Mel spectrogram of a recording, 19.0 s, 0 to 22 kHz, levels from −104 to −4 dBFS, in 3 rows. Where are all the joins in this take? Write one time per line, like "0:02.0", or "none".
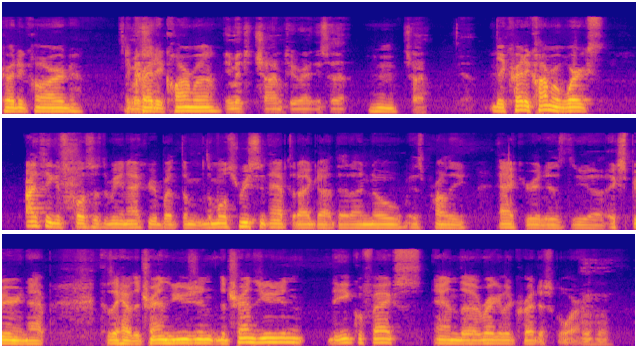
none

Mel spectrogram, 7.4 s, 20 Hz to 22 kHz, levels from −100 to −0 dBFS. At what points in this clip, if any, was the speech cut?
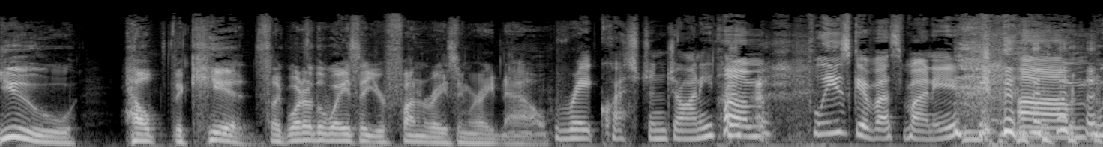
0:04.8

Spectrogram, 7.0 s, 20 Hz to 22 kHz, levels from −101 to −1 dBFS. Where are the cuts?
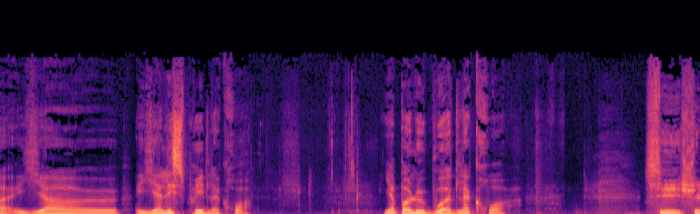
none

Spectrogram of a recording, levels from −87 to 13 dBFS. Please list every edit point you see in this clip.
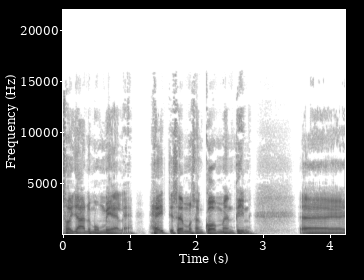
none

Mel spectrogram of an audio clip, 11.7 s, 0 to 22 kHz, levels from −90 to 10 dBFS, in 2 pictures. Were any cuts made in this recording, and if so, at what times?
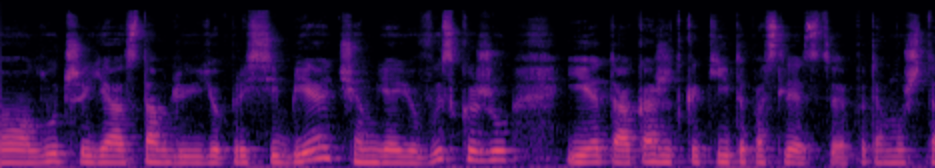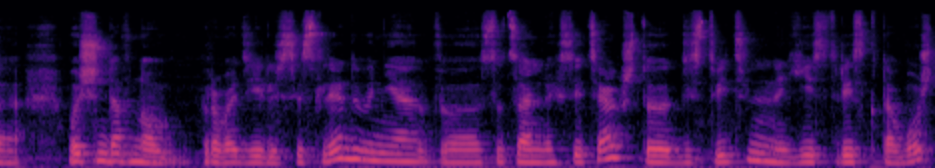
none

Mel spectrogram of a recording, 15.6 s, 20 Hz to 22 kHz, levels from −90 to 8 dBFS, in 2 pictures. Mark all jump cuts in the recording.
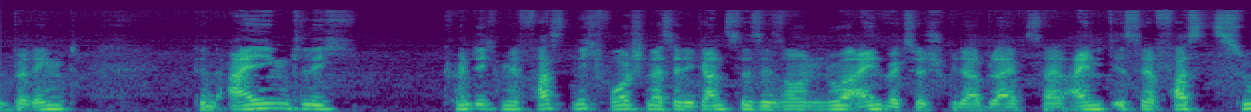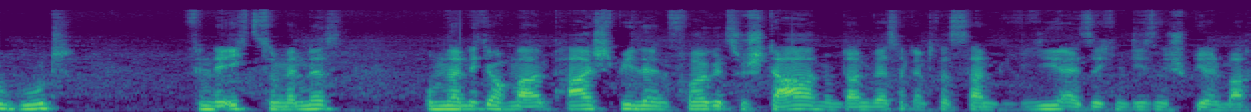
none

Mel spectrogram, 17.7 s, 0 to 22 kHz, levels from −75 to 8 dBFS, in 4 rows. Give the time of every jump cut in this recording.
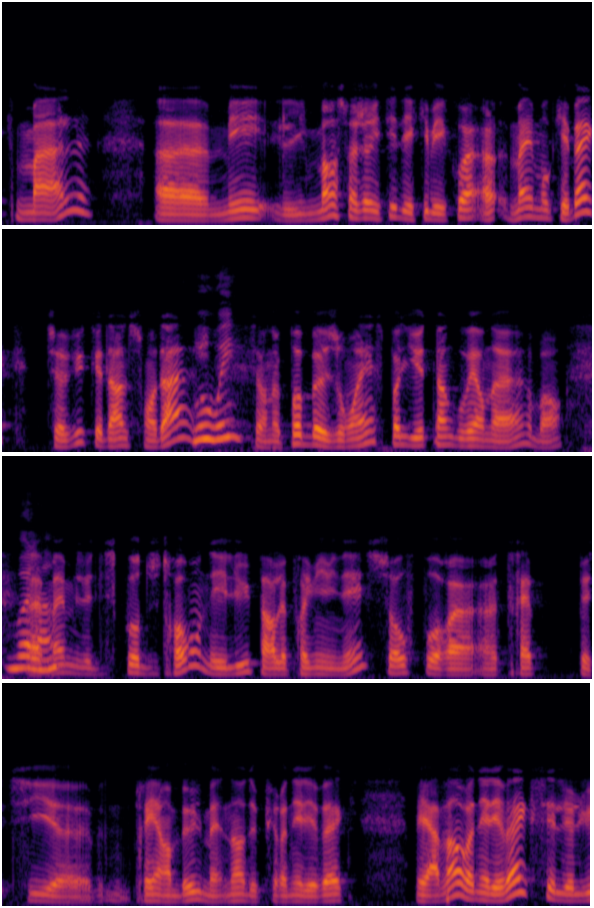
0:06.3

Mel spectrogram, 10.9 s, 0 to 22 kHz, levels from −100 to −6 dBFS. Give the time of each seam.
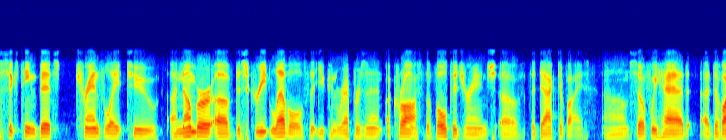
0:02.4
0:08.8

